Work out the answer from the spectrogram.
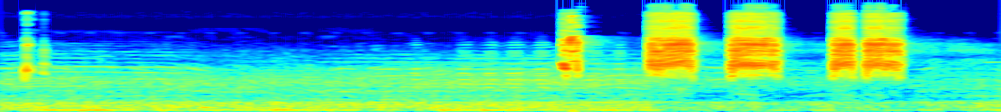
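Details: Black francolin from Sindh, Pakistan: after a faint note near the start, a rough scratchy phrase of one short burst, two drawn-out grating notes and a closing pair of short rasps. Low background hum.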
